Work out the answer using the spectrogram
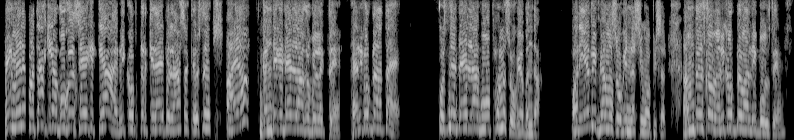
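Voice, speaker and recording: A man's voice: extremely high pitch, racing, sharp tone, no echo. A male nursing teacher lecturing his class, breaking off into chatty, teasing stories and jokes with his students. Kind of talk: classroom lecture with joking asides.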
